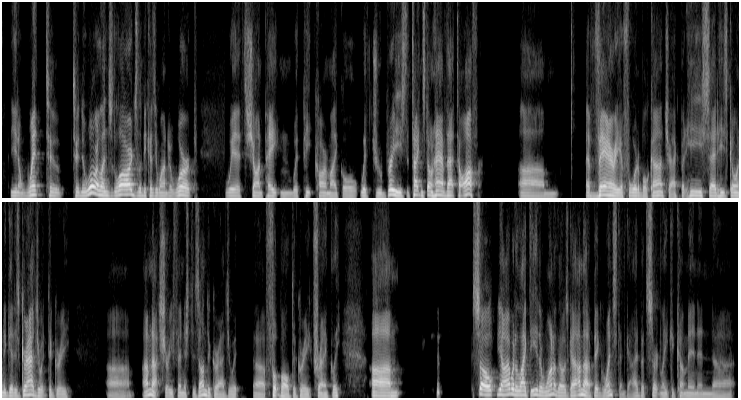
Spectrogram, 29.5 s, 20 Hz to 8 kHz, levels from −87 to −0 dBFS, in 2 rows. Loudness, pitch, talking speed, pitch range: -21 LUFS, 135 Hz, 170 wpm, 120-150 Hz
